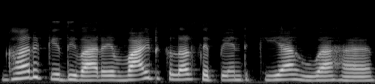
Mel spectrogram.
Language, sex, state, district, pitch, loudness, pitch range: Hindi, female, Jharkhand, Garhwa, 215 Hz, -19 LUFS, 200-230 Hz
